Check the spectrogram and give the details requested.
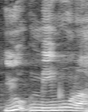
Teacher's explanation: یا حمزہ پیش یو، جھٹکا دے کر پڑھیں گے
